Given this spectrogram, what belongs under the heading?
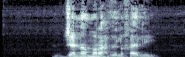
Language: Kabyle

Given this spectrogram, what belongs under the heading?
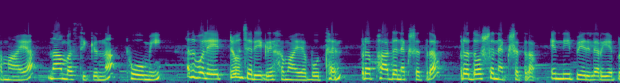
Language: Malayalam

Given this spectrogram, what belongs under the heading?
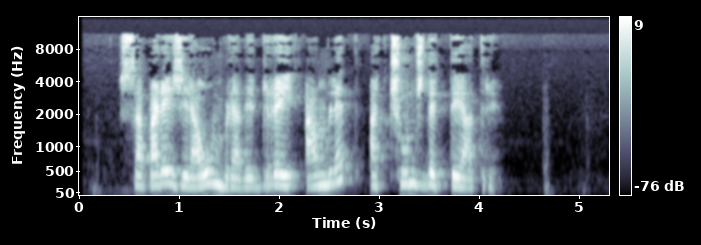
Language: Occitan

